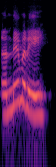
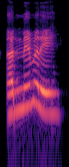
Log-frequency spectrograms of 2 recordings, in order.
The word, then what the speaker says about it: anonymity: promise the witnesses an animity? Oh, y'all do y'all see I said it right. Anonymity. I've been practicing. I would say animodity. Anidity. Anommy. I got it now.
